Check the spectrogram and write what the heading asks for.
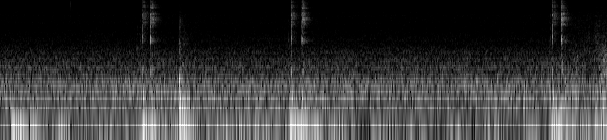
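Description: Computer mouse clicking: a few short, sharp clicks, mostly in quick pairs, spaced out over several seconds, against faint room tone.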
